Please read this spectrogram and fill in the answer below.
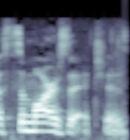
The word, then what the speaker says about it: Smartich: I tell people ignore the D because there's a D and a Z together, so Smartich.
